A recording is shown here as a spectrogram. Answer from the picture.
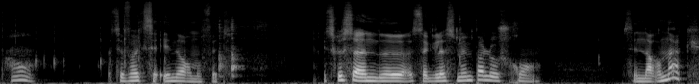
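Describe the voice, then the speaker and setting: With a dark, mellow tone and a very deep, low pitch, a woman talks with ordinary pitch variation, big swings in loudness, and long, frequent pauses. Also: moderate pace. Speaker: Minecraft gaming YouTuber. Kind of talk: gameplay commentary. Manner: animated.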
